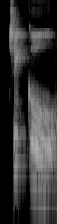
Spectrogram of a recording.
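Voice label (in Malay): "ciku", Malay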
